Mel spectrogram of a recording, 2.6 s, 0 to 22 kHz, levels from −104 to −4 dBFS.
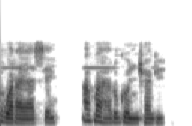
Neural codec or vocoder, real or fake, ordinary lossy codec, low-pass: none; real; none; 5.4 kHz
